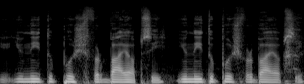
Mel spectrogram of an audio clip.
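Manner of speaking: put-on gnarly deep Russian accent. Retelling what a man told you about your swollen lymph node, in a deep Russian-like voice. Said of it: "gnarly, deep, like Russian voice".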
